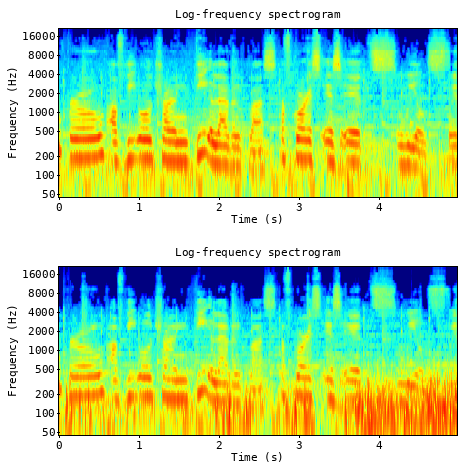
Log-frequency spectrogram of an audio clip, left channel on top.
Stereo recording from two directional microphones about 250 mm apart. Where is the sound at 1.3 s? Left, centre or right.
Right.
